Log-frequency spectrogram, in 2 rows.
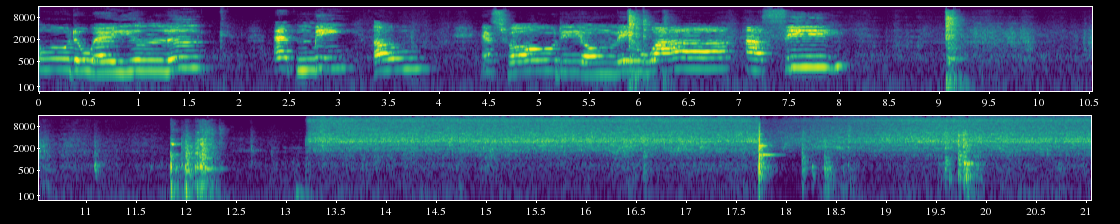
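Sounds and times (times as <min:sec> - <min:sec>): food sizzling in a pan: 0:13.2 - 0:21.0.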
